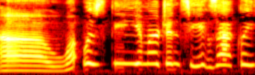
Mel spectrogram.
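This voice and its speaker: In a put-on character voice, squeaky and extremely high-pitched, the speaker goes at a moderate pace. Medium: read story. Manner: deadpan.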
